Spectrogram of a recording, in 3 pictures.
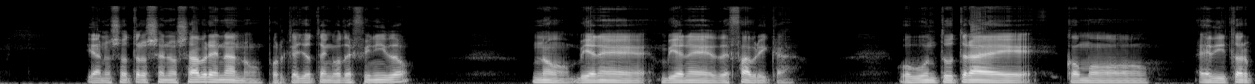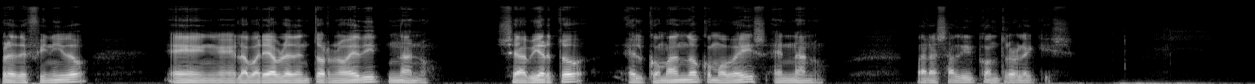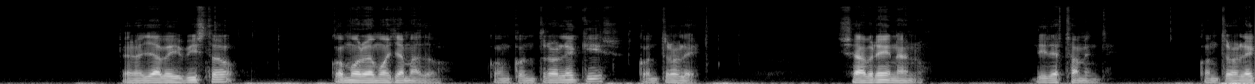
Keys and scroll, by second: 24.1 ctrl+x, 28.2 ctrl+l, 31.5 ctrl+x, 32.5 ctrl+e.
